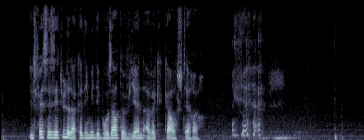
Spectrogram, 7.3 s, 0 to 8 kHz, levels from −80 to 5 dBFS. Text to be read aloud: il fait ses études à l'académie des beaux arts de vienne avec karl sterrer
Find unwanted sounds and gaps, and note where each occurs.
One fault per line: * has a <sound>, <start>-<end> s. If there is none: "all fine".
* has a laugh, 4.6-6.2 s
